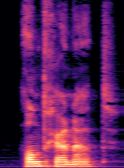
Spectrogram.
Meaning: hand grenade
- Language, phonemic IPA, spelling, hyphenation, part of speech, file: Dutch, /ˈɦɑnt.xraːˌnaːt/, handgranaat, hand‧gra‧naat, noun, Nl-handgranaat.ogg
